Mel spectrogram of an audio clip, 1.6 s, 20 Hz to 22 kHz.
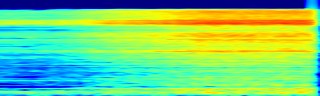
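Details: Behringer PMX2000 powered mixer with echo on: steady hiss swells as the tone controls (equalizer) are pushed up, ordinary background noise at high gain; normal mixer hiss.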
